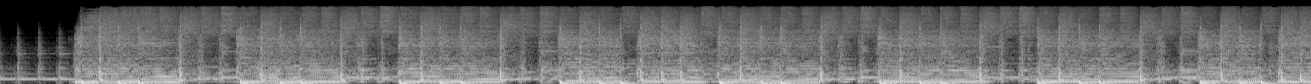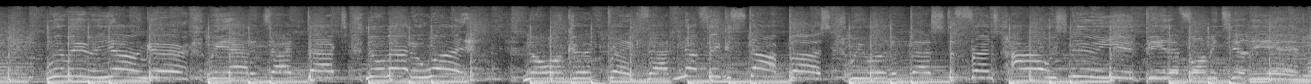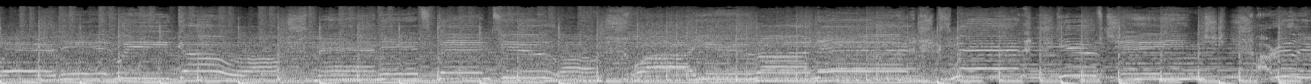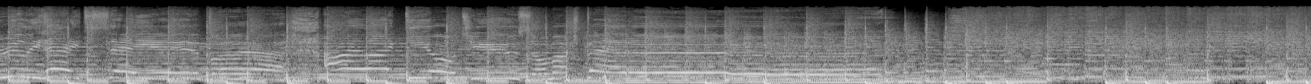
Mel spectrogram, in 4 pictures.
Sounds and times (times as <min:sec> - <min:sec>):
Grunge: 0:00.0 - 0:52.4.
